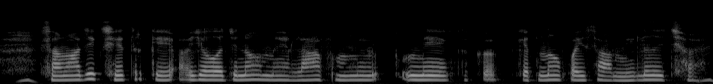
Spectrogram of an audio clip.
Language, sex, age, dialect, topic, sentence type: Maithili, female, 18-24, Angika, banking, question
